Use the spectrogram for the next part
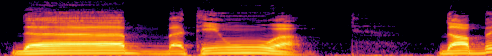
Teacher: مد لازم کلمه مثقل به مقدار 6 حرکت لازمه که مد داده بشه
